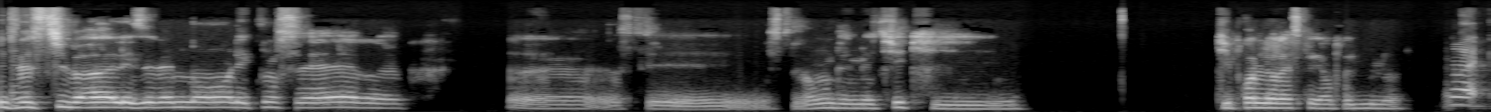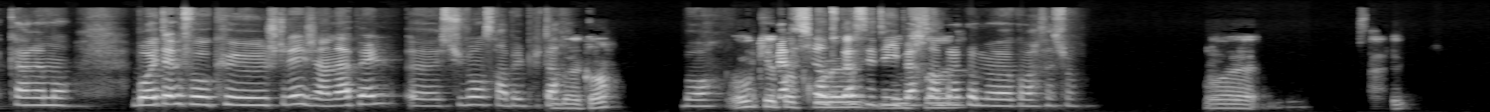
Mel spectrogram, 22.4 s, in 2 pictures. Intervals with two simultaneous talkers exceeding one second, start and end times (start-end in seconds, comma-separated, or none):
17.0-18.4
